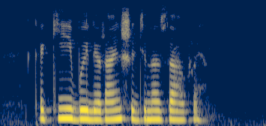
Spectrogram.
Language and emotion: Russian, neutral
